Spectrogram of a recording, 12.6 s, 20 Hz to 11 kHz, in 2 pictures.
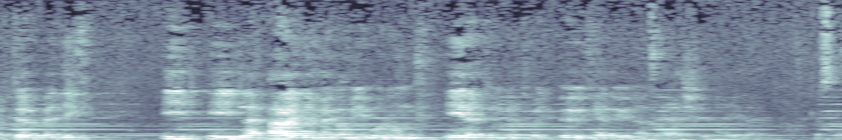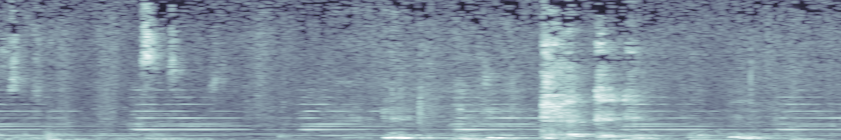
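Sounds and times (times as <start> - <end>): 
church bell ringing: 0.0 - 12.6
speech: 0.1 - 7.7, 9.2 - 11.2
people coughing and clearing their throats in a quiet hall: 9.8 - 12.4.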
